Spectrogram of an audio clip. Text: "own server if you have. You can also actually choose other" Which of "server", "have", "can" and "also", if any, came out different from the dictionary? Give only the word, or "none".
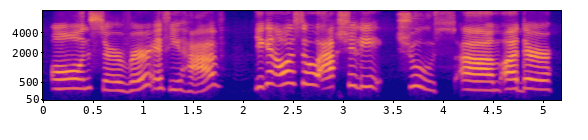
none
